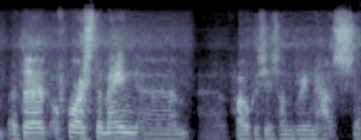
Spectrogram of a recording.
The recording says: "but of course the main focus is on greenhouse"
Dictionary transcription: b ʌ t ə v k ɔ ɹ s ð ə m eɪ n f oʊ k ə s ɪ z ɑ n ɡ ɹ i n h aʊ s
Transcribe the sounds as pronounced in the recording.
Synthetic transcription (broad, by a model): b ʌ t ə f k ɔ ɹ s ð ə m eɪ n f oʊ k ə s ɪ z ɑ n ɡ ɹ i n h aʊ s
